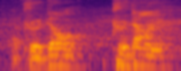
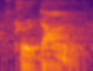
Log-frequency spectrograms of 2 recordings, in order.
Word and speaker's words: Proudhon: The founder of anarchism is Joseph Proudhon. That's how it's pronounced. I had to look it up in the dictionary to get the precise definition of or sound. Is Proudhon.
